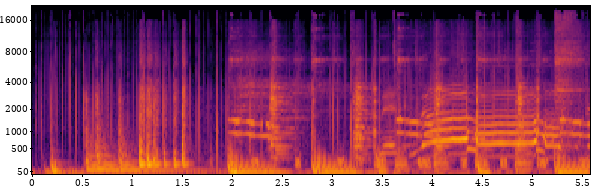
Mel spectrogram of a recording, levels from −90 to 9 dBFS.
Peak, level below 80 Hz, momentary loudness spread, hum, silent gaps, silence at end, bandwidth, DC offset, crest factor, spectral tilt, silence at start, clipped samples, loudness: -2 dBFS; -26 dBFS; 8 LU; none; none; 0 s; 19.5 kHz; under 0.1%; 16 dB; -5 dB/octave; 0 s; under 0.1%; -19 LUFS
